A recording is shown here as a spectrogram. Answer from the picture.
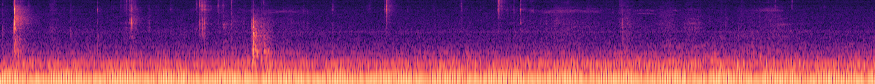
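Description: Light clicks and rustles of small paper and cardboard craft-kit pieces being handled, the sharpest click just after the start, over a steady low hum that pulses about twice a second.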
